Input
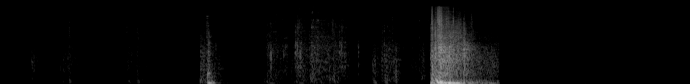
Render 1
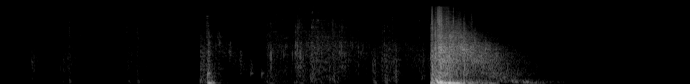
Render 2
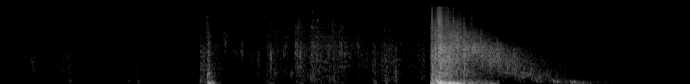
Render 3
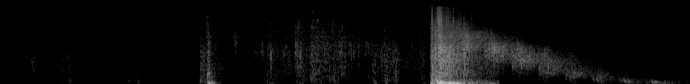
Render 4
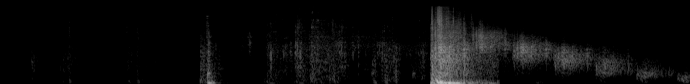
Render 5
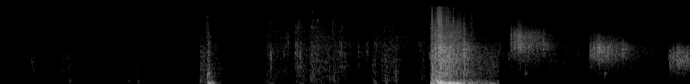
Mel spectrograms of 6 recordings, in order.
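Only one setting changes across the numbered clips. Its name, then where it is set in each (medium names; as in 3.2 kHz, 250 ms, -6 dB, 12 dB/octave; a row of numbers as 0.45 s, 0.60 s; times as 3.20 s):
repeats whose band climbs or falls, time: 107 ms, 166 ms, 268 ms, 410 ms, 793 ms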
